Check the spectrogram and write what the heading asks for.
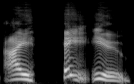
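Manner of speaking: slow, loud I hate you leaning on hate; mock tantrum, hate hit hard and falling; imitating child's outburst. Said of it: "then came the big one".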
